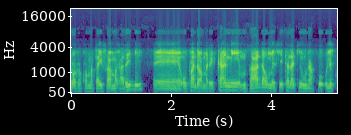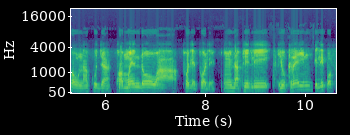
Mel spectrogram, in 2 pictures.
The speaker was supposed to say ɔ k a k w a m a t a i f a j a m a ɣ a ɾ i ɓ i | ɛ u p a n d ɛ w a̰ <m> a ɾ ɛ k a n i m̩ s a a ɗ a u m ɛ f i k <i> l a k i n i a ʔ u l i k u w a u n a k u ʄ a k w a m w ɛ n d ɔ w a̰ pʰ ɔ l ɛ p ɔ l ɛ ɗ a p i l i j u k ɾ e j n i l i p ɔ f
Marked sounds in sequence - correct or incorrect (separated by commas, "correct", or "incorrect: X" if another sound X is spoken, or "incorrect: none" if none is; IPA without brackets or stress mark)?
correct, incorrect: a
